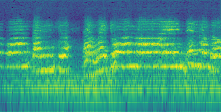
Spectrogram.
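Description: High voices singing together in a slow melody with long held notes.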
